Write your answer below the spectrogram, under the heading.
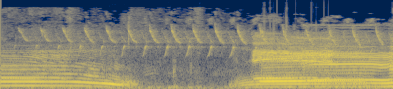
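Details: A herd of cows roaming a road, calling the herd: a loud, low moo that falls away at the end, a short lull, then another strong, sustained moo, with quick high chirps of birds running throughout.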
